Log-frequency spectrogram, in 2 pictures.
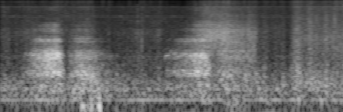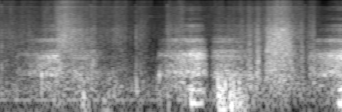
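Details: Clara, a giant schnauzer, snoring while asleep beside her owner; irregular rasping breaths in low, rough pulses, growing louder and snorting toward the end.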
